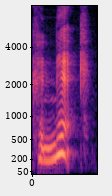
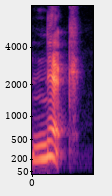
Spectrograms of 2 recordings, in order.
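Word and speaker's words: Knik: w was pronounced can Alaskan natives also pronounce the Ken so Kik arm is pronounced kenik not Nick you can tell where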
